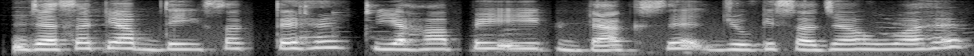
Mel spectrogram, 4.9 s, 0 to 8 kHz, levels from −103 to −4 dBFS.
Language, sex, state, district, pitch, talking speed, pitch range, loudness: Hindi, female, Uttar Pradesh, Lalitpur, 260 Hz, 195 wpm, 245-290 Hz, -17 LUFS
